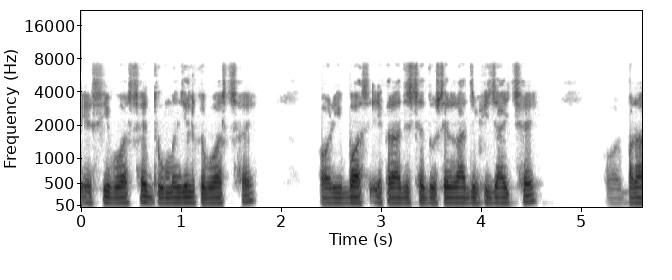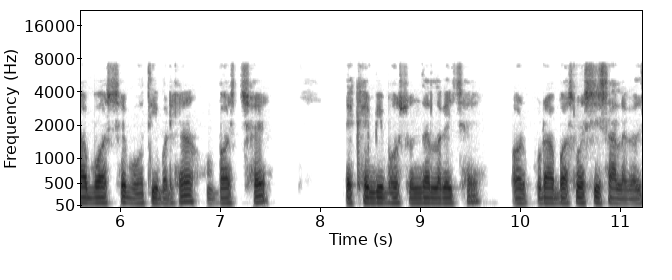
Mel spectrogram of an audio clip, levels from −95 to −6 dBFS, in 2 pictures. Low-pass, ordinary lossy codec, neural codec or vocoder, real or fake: 7.2 kHz; none; none; real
